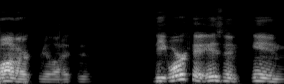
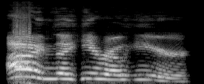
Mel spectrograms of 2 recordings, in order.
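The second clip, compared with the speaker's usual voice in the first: loud, slow, high villain rant; mustache twirling villain; 7 semitones higher, 9 dB louder, much slower than usual. Retold or imitated. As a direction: ham up a movie villain's speech. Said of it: "mustache twirling villain speech".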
